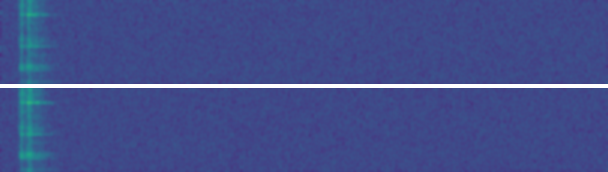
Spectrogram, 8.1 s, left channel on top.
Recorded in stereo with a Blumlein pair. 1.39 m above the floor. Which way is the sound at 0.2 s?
10° right.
